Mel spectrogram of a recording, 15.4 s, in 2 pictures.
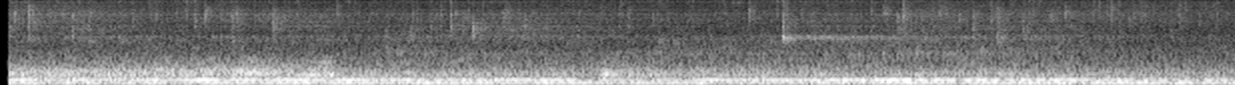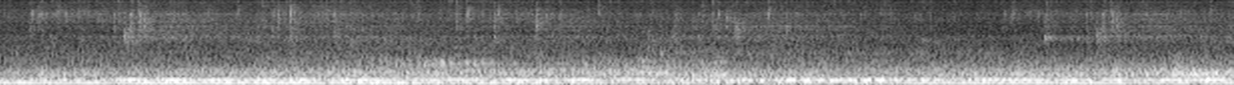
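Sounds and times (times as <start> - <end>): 
cave background sound: 0.0 - 15.4.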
